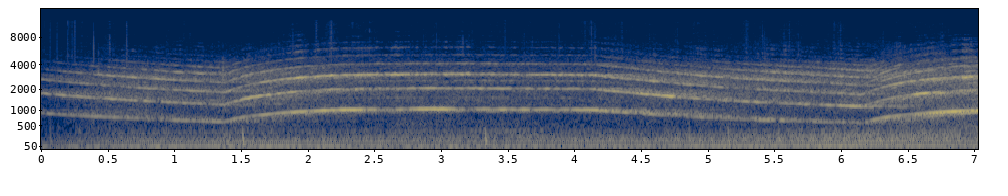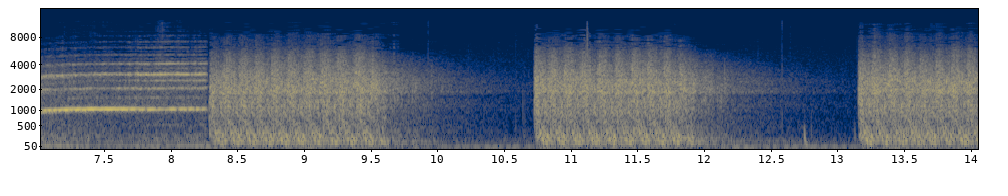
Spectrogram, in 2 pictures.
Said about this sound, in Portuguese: E quando um tiro de metralha fez um rombo no caixão, o contrabando pelas ruas escorreu.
